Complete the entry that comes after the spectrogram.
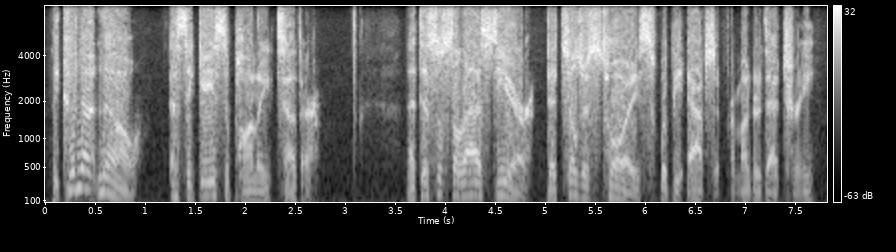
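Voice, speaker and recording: Husky man reading a romantic story. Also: medium pitch, sing-song, moderate pace, bright, forceful tone, dry recording, poor audio. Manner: earnest, sentimental storytelling. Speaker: narrator reading fan fiction. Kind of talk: scripted story narration.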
